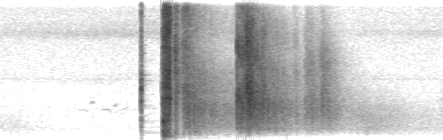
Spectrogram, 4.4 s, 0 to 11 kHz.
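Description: Suppressed DRD Paratus 16-inch .308 Winchester rifle firing a single shot about a second and a half in, just after a short sharp click. The report rolls away and fades over the next two seconds.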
